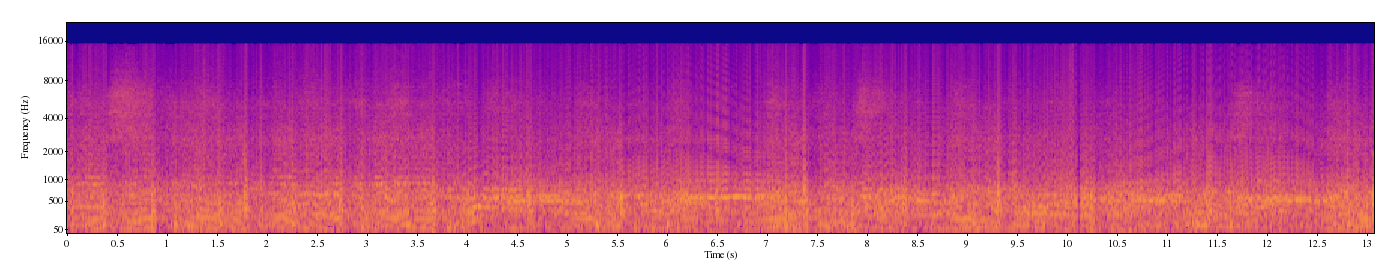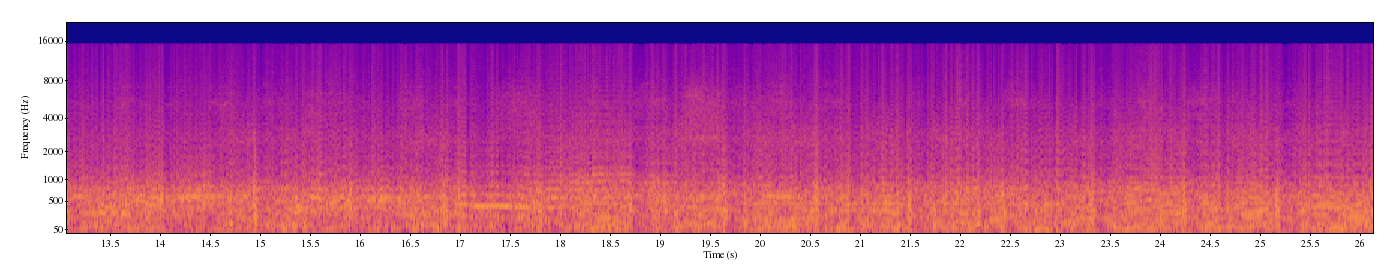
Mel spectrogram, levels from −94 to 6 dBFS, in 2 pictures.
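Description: You've got buffer tearing running through the whole clip: a steady robotic buzz at 200 Hz, present whenever there's signal, which fits a 5 ms buffer period. The writer and the hardware reader have drifted, so something like two-fifths of each period replays audio about 10 ms old, with hard joins either side. On top of that there's a short loose connector crackle from 10.03 to 10.13 s, an irregular scratchy burst where a dodgy contact is making and breaking and chopping up the signal.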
